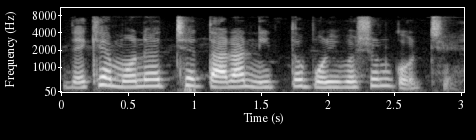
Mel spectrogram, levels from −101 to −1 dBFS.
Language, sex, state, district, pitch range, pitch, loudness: Bengali, female, West Bengal, Cooch Behar, 215-265 Hz, 230 Hz, -17 LUFS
